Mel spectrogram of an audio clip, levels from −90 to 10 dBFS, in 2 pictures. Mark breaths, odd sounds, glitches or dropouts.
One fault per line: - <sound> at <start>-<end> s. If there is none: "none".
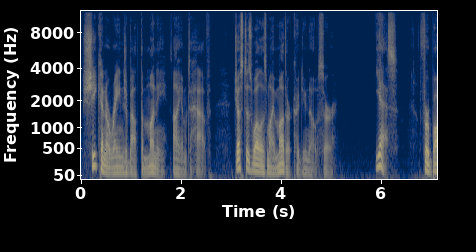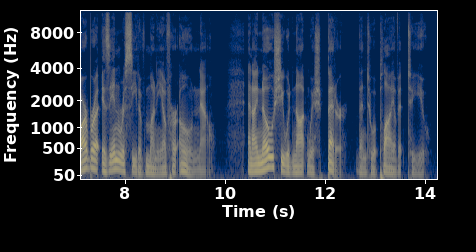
none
